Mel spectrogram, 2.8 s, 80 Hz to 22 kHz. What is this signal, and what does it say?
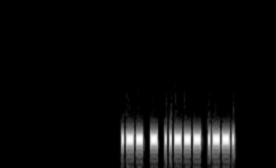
Morse code, heard as a keyed tone, about 52 wpm, 690 Hz. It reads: WT2P
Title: USA Call Signs - 3x Character Spacing - 50wpm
